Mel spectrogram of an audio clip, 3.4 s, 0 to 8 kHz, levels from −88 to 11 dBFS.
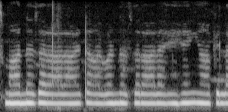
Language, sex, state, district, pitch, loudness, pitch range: Hindi, female, Bihar, Kaimur, 245 Hz, -12 LUFS, 245-250 Hz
